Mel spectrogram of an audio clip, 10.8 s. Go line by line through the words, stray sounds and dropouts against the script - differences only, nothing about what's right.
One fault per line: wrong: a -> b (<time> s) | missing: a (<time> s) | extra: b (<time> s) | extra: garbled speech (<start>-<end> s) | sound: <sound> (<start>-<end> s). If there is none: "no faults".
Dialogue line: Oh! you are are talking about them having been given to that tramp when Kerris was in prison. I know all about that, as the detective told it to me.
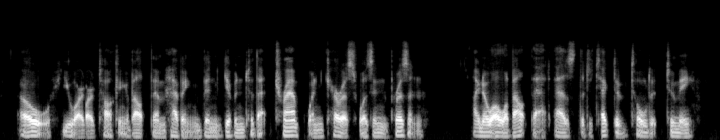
no faults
